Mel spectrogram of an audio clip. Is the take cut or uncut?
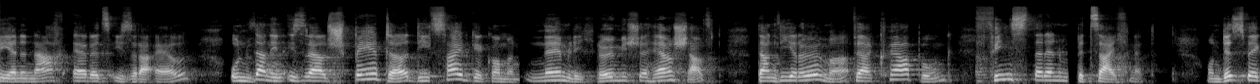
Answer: cut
